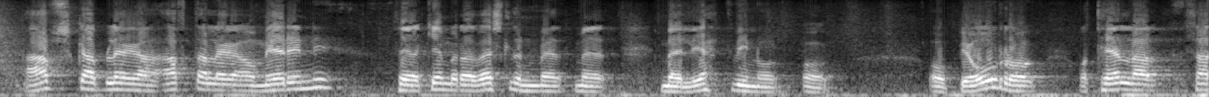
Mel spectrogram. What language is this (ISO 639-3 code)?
isl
